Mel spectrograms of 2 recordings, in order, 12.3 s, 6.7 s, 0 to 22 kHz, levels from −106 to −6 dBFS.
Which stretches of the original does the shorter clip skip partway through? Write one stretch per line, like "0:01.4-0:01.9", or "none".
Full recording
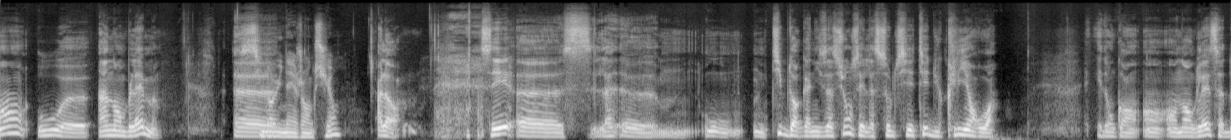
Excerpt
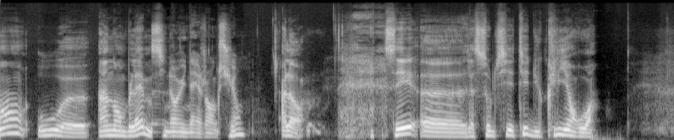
0:01.7-0:02.7
0:05.7-0:08.8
